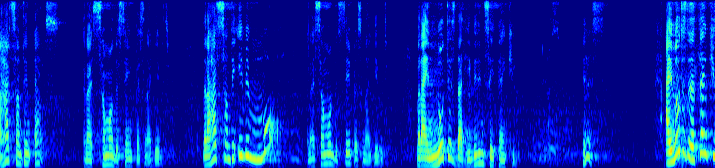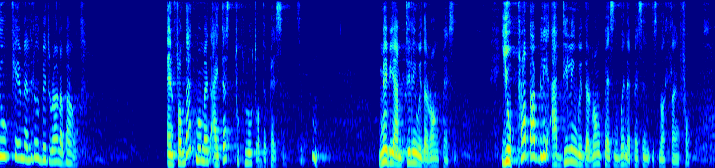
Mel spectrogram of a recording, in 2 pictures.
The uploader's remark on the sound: Preached at the Thanksgiving Service, Accra.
